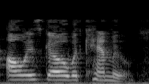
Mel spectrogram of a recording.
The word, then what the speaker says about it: Camus: If not, always go with Camus. Camus is really wonderful, but it's spelled C-A-M-U-S, by the way, just so you know.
